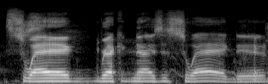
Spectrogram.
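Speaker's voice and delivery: slow laid-back surfer drawl. Pretend. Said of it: "Why are you saying like a surfer?".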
